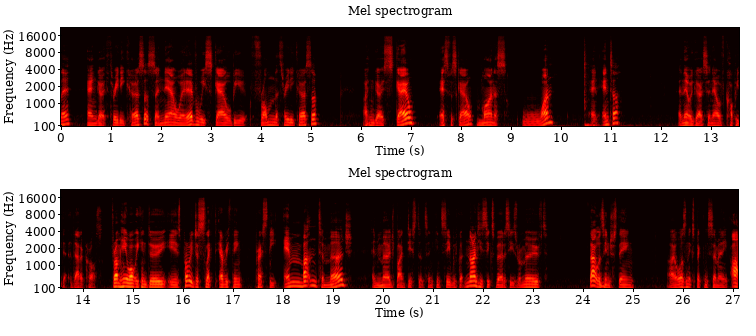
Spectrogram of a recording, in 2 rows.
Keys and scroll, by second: 2.1 s, 12.0 Tab, 16.2 a, 17.7 m.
